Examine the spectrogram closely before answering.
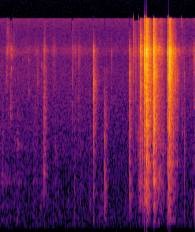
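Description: A woman gulps water from a plastic bottle.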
